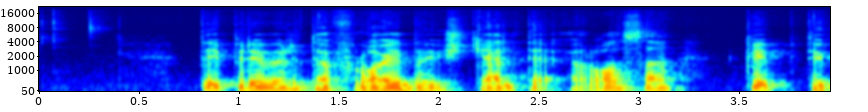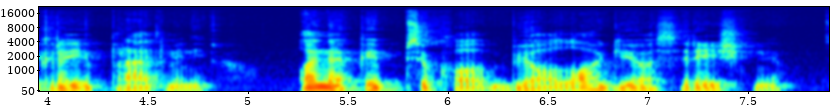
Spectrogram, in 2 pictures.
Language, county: Lithuanian, Kaunas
